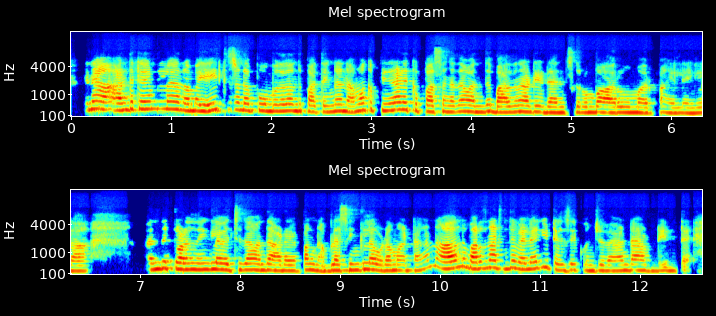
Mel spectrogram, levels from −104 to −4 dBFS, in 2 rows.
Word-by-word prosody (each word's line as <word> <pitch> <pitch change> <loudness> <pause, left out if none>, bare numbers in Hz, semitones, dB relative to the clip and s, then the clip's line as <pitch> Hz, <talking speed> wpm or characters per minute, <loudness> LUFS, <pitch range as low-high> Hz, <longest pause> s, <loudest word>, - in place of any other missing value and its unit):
ஏன்னா, 320 +2 +3 0.2
அந்த 295 +3 +1
டைம்ல 325 0 0
நம்ம 260 -1 +3
8த்து 295 +2 -2
ஸ்டாண்டர்ட் 275 -2 -2
போம்போதெல்லாம் 250 0 +1
வந்து 250 0 -1
பார்த்தீங்கன்னா, 225 +2 -2
நமக்கு 270 +7 -1
பின்னாடி 285 +3 +2
இருக்கிற 285 -4 -3
பசங்க 225 0 -2
தான் 240 -1 +2
வந்து 225 +2 -2
பரதநாட்டியம் 220 0 0
டான்ஸுக்கு 200 0 -2
ரொம்ப 210 +1 +1
ஆர்வமா 200 0 0
இருப்பாங்க 190 0 -7
இல்லைங்களா? 190 0 -2 0.7
அந்த 250 +3 +3
குழந்தைங்கள 240 0 +3
வச்சுதான் 225 +1 0
வந்து 215 0 +1
ஆட 200 - 0
வைப்பாங்க. 210 +3 -2
நம்மள 205 +2 0
சிங்கிளா 230 +2 0
வுட 200 - 0
மாட்டாங்க. 205 +4 -5
நானும் 275 +4 +5
பரதநாட்டியத்தில 275 0 +1
இருந்தே 245 - 0
விலகிட்டேன். 250 -4 -3
சரி 220 -1 -6
கொஞ்சம் 195 0 -2
வேண்டாம் 205 +2 -1
அப்படின்ட்டு. 195 0 -6
230 Hz, 185 wpm, -23 LUFS, 205-265 Hz, 0.7 s, நானும்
